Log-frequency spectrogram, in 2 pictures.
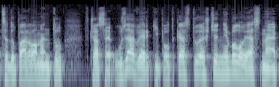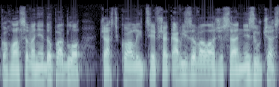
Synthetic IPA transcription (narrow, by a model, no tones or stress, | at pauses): t͡sɛd̪upaɾlamɛnt̪uft͡ʃasɛʔuzaːʋɪɛɾkipɔt̪kast̪uɛʃcɛɲɛbɔlɔjasnɛːakɔɦlasɔʋaɲɪɛd̪ɔpad̪lɔ | t͡ʃasckɔaliːt͡siɛfʃaɡaʋizɔʋalaʒɛsaɲɛzuːt͡ʃas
